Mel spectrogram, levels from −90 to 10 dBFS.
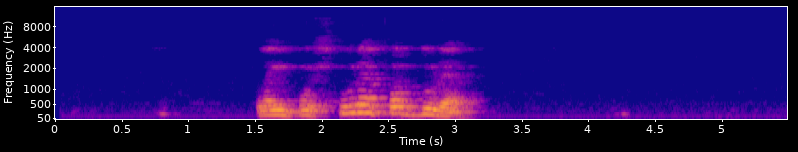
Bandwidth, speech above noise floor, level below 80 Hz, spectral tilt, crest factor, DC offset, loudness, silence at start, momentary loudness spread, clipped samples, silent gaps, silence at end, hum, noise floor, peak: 4.8 kHz; 51 dB; -66 dBFS; -11 dB/octave; 18 dB; under 0.1%; -22 LUFS; 1.5 s; 7 LU; under 0.1%; none; 2.35 s; none; -72 dBFS; -8 dBFS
